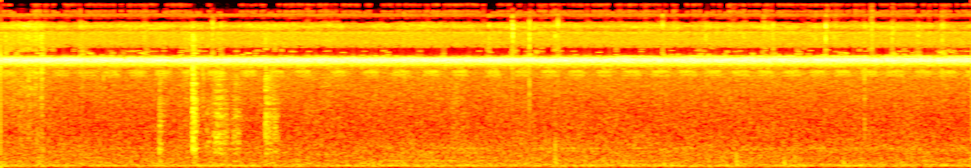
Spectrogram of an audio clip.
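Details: A continuous shrill ringing of bell crickets holds one high pitch, layered over a soft campfire with a brief cluster of crackles near two seconds and scattered pops afterward.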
